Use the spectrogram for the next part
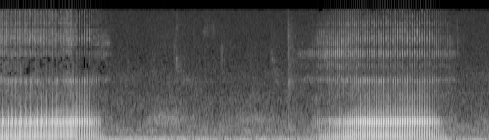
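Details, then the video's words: A sleeping Boston Terrier snoring heavily: two long, loud, rasping snores, each lasting about a second, separated by a quiet two-second pause with soft breathing noise. "Boston Terrier SNORE"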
